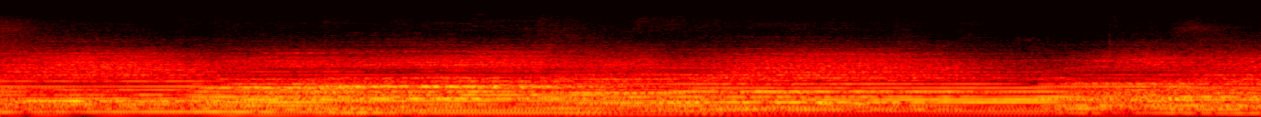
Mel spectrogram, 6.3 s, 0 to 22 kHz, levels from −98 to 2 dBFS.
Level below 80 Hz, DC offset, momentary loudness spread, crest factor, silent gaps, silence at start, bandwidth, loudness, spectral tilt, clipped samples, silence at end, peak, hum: -62 dBFS; under 0.1%; 4 LU; 14 dB; none; 0 s; 11.5 kHz; -36 LUFS; -7.5 dB/octave; under 0.1%; 0 s; -22 dBFS; none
